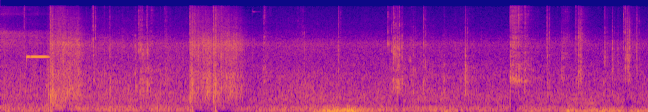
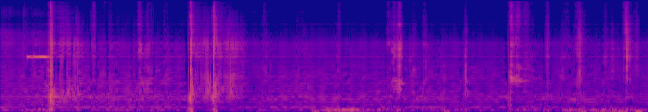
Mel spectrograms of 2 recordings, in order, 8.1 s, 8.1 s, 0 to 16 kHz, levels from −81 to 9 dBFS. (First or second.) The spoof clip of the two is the second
